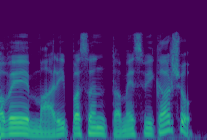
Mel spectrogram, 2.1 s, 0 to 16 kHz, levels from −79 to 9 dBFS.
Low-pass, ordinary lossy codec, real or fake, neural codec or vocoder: 7.2 kHz; none; real; none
